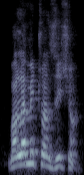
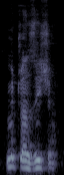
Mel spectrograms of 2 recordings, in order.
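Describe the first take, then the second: First: Said in the usual way. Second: Much softer, said under the breath; soft repeat. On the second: Real, not acted. Host murmuring to himself before the next topic, softly. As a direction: drop it to yourself.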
